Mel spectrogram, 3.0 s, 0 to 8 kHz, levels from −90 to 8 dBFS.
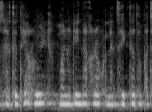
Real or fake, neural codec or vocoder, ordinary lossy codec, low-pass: fake; codec, 16 kHz, 2 kbps, FreqCodec, larger model; none; none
